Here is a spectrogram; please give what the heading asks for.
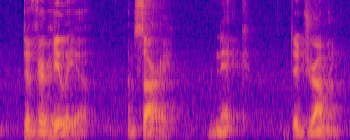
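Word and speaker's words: D'Virgilio: here nick di virgilio maybe the g is silent de virgilio i'm sorry nick the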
